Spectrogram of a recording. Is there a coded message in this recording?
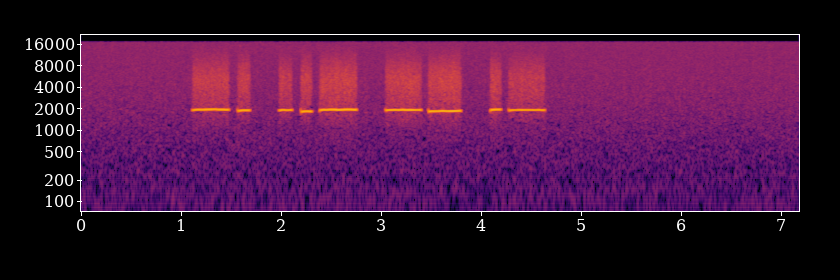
Yes: Morse code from 1.1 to 4.7 s, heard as a whistle, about 13 wpm. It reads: NUMA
